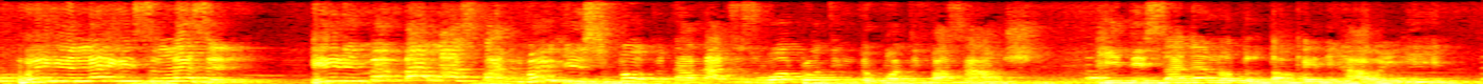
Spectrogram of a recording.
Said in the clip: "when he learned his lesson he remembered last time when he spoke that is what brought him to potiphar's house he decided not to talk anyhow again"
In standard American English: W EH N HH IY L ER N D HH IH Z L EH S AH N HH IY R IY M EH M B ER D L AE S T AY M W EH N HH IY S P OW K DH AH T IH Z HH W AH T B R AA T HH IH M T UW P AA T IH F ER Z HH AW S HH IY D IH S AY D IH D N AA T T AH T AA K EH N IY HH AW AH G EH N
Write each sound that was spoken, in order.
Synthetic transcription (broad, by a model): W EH N HH IY L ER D HH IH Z L EH S AH N HH IY R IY M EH M B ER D L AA S T AY M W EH N HH IY S P OW K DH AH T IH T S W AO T B R AA T HH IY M T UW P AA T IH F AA S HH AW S HH IY D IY S AY D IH D N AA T T AH T AA K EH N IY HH AW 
